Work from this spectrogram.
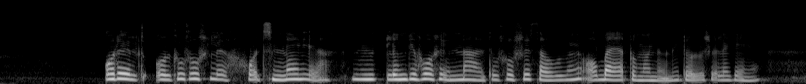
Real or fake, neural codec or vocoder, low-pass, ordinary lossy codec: fake; codec, 16 kHz, 2 kbps, FunCodec, trained on LibriTTS, 25 frames a second; 7.2 kHz; none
